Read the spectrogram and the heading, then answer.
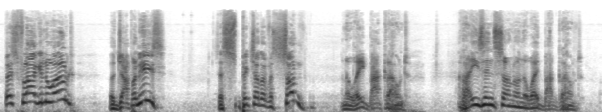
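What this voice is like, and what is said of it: Welsh accent. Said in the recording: “I'll do the Welsh accent again”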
